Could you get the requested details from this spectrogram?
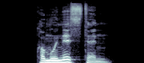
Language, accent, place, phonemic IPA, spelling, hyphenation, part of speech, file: German, Germany, Berlin, /kɔmuˈnɪstɪn/, Kommunistin, Kom‧mu‧nis‧tin, noun, De-Kommunistin.ogg
- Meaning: communist / Communist (female) (person who follows a communist or Marxist-Leninist philosophy)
